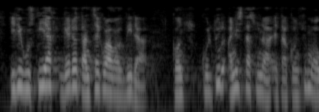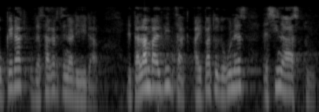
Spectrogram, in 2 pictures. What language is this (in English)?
Basque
